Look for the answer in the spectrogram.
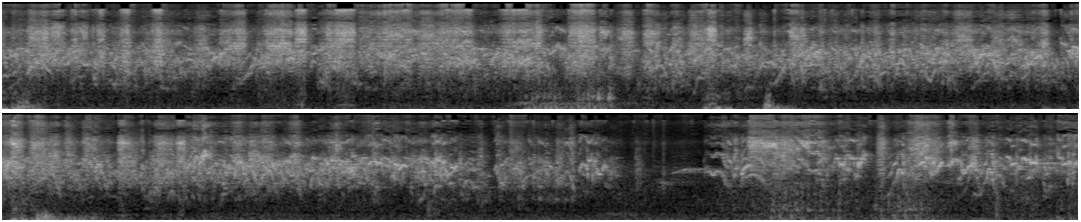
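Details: Budgerigar flock keeps up steady, shrill chirping and warbling chatter, with many overlapping squeaks. A short dip into near quiet comes just before the chatter resumes, and a few low thumps are heard.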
